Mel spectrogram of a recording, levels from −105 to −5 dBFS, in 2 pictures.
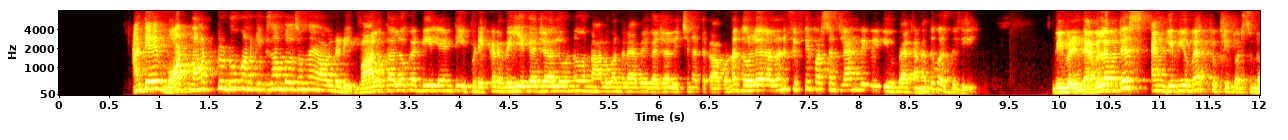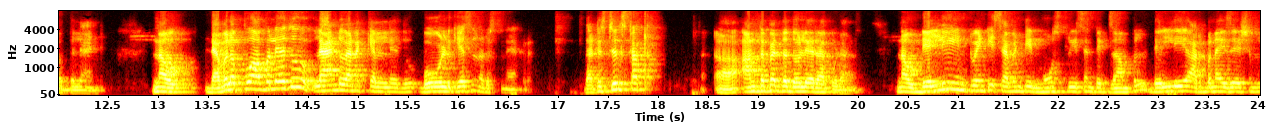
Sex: male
